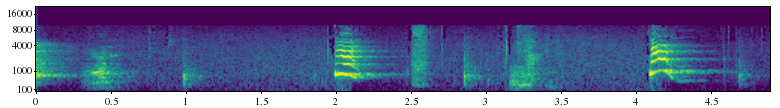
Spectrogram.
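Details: Young Akita Inu cross, four months old and fond of playing, barking in a small room: a few muffled yaps, then two clear, ringing high barks roughly two seconds apart.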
